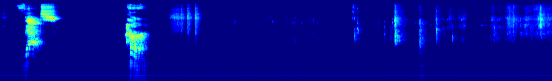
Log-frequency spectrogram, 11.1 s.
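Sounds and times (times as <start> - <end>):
person chewing: 5.3 - 11.0.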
